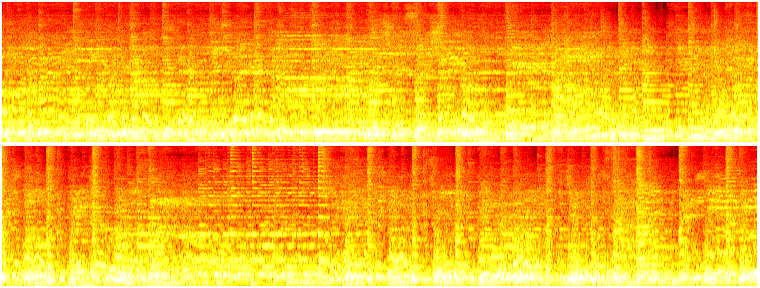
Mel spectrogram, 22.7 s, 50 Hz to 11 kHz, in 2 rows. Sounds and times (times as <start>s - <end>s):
Strum: 0.0s - 22.6s.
